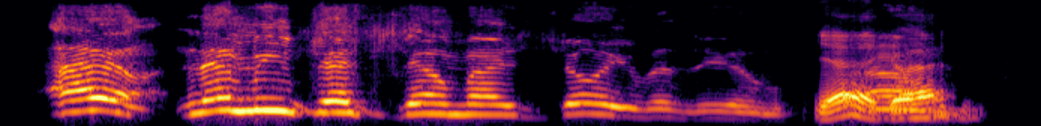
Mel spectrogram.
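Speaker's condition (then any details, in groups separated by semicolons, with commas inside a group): Cerebral palsy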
